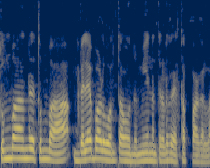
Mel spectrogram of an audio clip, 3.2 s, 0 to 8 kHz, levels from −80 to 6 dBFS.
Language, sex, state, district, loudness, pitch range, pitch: Kannada, male, Karnataka, Shimoga, -14 LUFS, 135-165 Hz, 145 Hz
